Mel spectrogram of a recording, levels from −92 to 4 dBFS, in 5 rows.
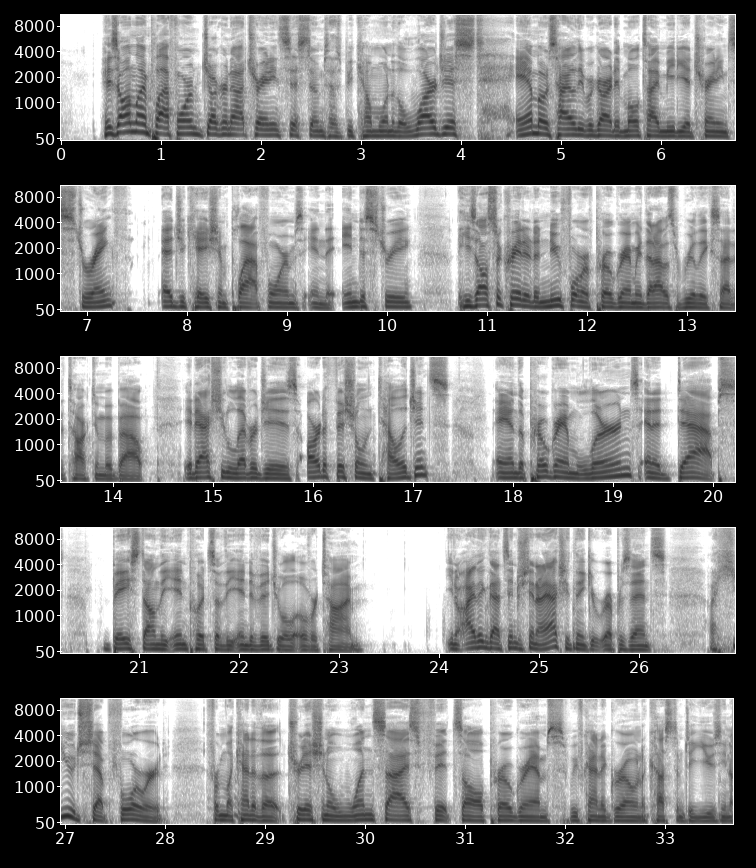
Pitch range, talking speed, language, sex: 110-145 Hz, 165 wpm, English, male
